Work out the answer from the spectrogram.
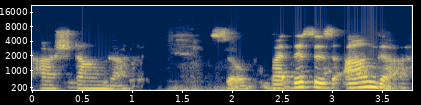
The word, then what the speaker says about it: Ashtanga: So Ashtanga is going to have a long A in there, Ashtanga.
